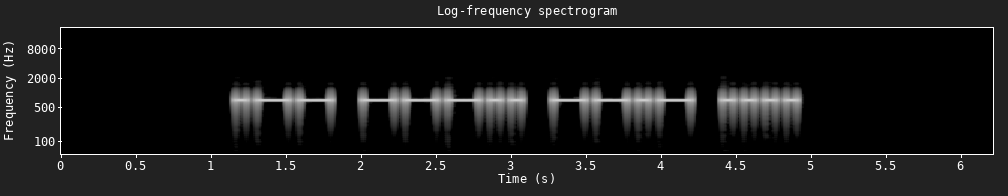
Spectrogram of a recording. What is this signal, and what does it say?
Morse code, heard as a keyed tone, about 17 wpm, 700 Hz. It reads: W8QH
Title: USA Call Signs - 4 Characters - 2x Character Spacing - 17wpm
